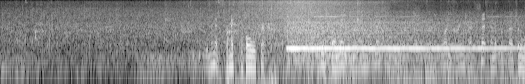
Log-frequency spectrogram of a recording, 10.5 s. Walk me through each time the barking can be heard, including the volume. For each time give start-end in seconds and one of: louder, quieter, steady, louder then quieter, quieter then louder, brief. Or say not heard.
not heard.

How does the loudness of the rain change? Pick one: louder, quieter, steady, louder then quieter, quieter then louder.
louder then quieter.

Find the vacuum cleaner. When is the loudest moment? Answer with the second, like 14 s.
6 s.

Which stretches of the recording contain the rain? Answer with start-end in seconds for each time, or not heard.
0.0-10.4.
